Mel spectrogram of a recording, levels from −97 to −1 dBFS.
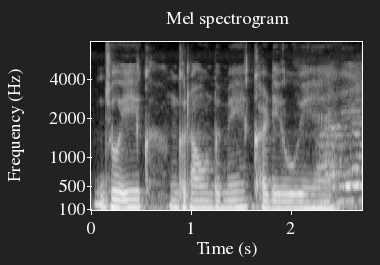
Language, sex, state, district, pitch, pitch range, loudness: Hindi, male, Uttar Pradesh, Shamli, 130 Hz, 125-140 Hz, -16 LUFS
